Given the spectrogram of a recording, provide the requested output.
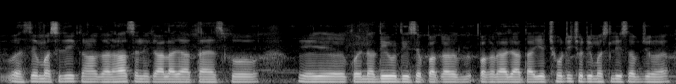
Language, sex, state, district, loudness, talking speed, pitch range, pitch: Hindi, male, Bihar, Araria, -19 LUFS, 205 wpm, 120-130 Hz, 125 Hz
